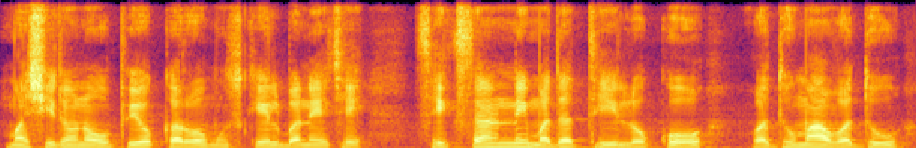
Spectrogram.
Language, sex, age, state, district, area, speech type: Gujarati, male, 45-60, Gujarat, Ahmedabad, urban, spontaneous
